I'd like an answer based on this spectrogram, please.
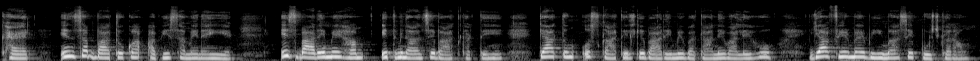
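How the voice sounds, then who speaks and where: Woman reading as a worried storybook father, urgent and reassuring, high soft voice. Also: normal speed, husky. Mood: earnest. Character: worried father soothing his son.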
